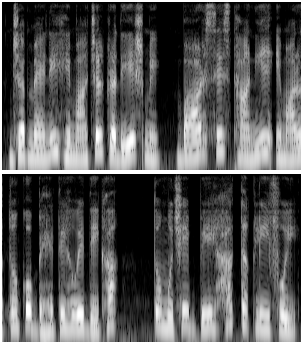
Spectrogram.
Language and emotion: Hindi, sad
